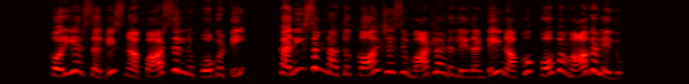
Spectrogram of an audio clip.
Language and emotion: Telugu, angry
